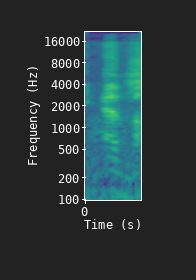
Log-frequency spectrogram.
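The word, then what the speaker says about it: Ewa: direction behind us is ever and it's spelled II WA but it's it sounds like EV ever like that yeah it's good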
